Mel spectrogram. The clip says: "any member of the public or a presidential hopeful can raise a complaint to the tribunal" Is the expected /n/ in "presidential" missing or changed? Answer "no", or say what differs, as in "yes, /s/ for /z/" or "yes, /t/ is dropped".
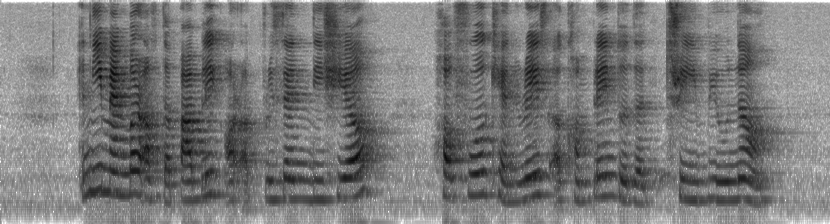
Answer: yes, /n/ is dropped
